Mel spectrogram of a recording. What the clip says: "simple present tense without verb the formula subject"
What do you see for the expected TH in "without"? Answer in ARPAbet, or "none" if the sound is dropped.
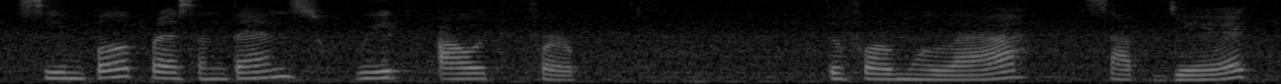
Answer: T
